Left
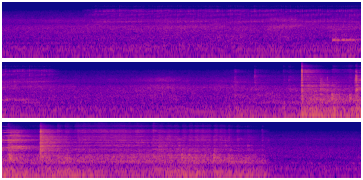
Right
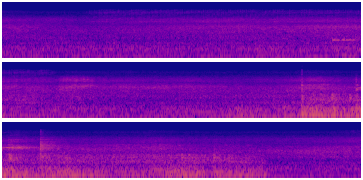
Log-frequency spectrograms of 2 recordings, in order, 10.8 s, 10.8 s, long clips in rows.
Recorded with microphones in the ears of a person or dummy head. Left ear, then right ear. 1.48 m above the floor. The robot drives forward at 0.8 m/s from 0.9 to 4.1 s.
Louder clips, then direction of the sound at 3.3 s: Left 9 dB; 55° left (ahead or behind).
